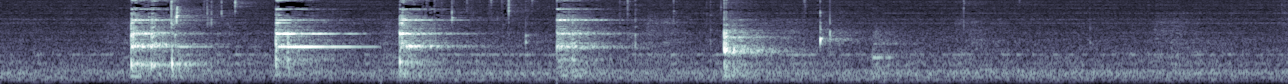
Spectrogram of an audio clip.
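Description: A metal ladle clinking against the rim of a glass tumbler while ladling thick kheer into it: five sharp clinks over about three seconds, each ringing briefly, then a lighter tap.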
